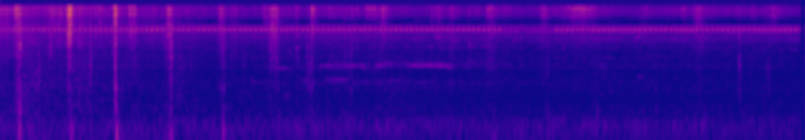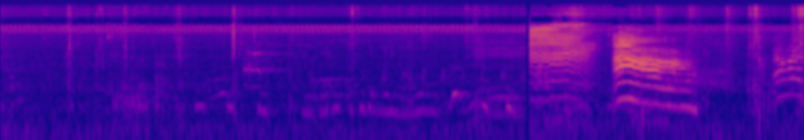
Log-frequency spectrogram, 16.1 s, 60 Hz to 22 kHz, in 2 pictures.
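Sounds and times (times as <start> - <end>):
footsteps on dirt path: 0.0 - 16.0
thin high buzz: 13.4 - 14.1.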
